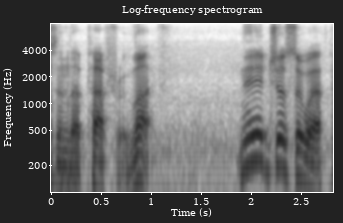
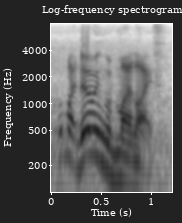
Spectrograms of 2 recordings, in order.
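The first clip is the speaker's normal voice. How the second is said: exasperated; 5 semitones higher than usual. Acted. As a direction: throw up your hands in despair. Exasperated repeat of the lament.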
